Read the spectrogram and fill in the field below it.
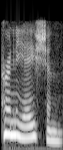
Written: herniation

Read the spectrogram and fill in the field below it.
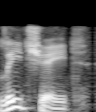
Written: leachate

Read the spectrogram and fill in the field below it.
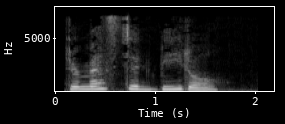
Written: dermestid beetle

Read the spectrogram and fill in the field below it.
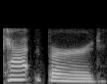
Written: catbird

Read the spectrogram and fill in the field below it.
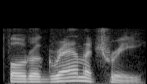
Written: photogrammetry

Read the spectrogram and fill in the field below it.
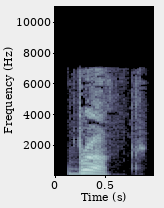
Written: bruch

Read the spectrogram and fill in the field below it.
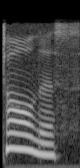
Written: tallness

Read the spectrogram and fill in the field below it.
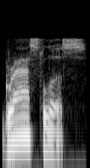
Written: grassless

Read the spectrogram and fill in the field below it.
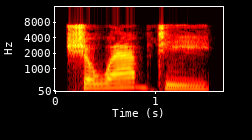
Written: shawabti

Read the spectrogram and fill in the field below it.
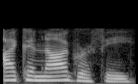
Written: iconography

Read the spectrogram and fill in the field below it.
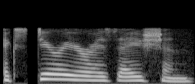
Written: exteriorization

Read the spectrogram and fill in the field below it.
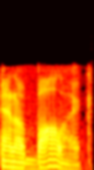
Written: anabolic

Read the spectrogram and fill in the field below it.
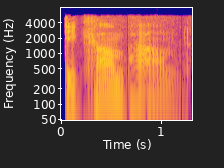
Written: decompound

